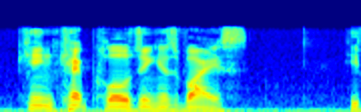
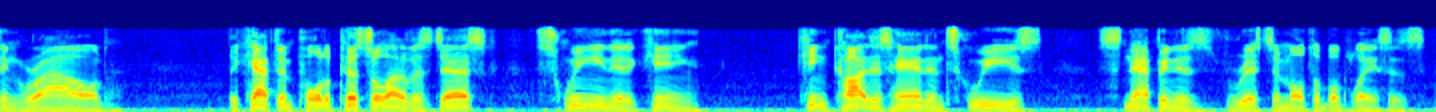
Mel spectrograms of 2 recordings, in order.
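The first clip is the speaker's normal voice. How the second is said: usual speaking voice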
